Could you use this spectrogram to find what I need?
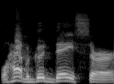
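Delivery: defiant.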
